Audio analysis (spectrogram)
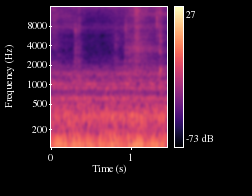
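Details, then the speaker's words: Diesel air heater heating a house, first start this year on a cold autumn day: steady low roar from burner and fan with pump ticking, and a slight kerosene burn-off smell at the exhaust. Ticking over nicely, running normally. "Yeah, that's ticking over nicely. Oh yeah, that's beautiful. That's just what we want."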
